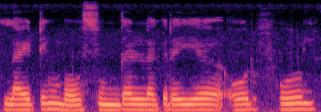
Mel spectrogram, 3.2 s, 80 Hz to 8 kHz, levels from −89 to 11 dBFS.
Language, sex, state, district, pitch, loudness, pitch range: Hindi, male, Uttar Pradesh, Saharanpur, 140 Hz, -12 LUFS, 140-150 Hz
